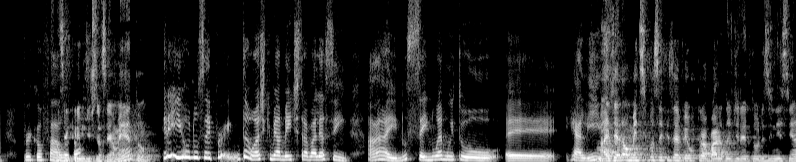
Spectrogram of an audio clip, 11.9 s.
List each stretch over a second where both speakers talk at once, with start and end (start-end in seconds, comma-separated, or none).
none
